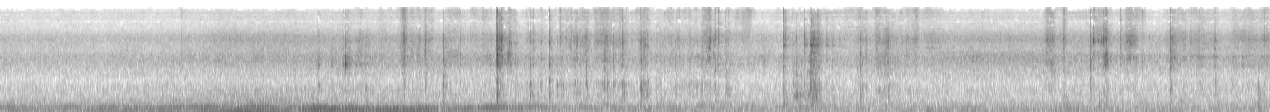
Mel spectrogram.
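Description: Unpacking handling of a Primus Stove Paw Ti folding titanium stove base and its card packaging: light clicks, taps and rustles as the thin metal plate is handled and set down, with one sharper click about five seconds in. A low rumble of handling noise runs through the first few seconds.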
